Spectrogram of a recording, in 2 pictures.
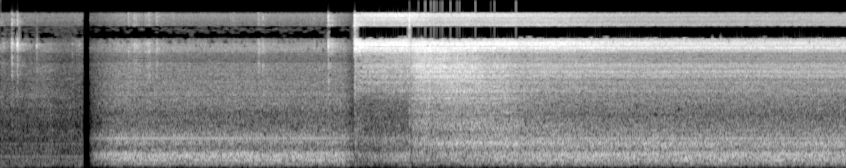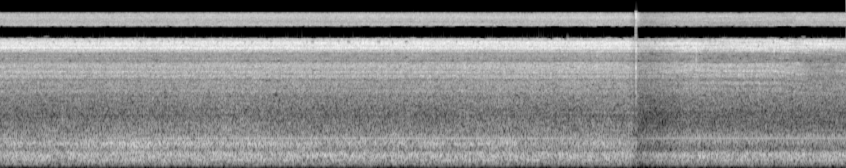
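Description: Electric arc welding of a steel repair panel into a car's front wing seam: a loud, steady frying hiss of the arc that starts about a second in and grows louder a few seconds later.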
